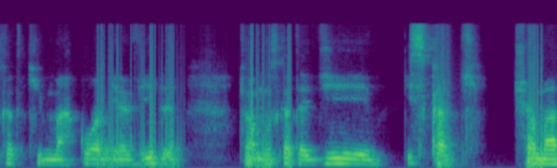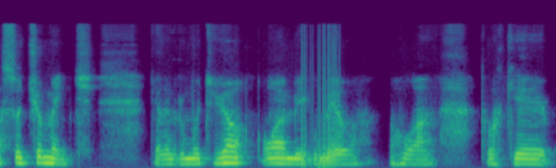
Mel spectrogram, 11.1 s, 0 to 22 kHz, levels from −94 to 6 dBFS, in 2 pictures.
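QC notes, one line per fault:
0.97–2.92 s, 4.36–5.42 s and 8.59–8.97 s, processor overload crackle: many buffers of around 5 ms miss their deadlines and replay stale audio with hard edges. This produces gritty tearing over the speech, seen as dense vertical broadband streaks and jagged waveform discontinuities.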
